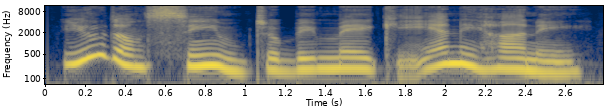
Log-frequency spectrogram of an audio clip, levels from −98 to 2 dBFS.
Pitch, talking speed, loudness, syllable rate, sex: 215 Hz, 170 wpm, -14 LUFS, 4.2 syllables/s, female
